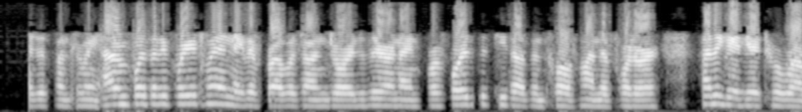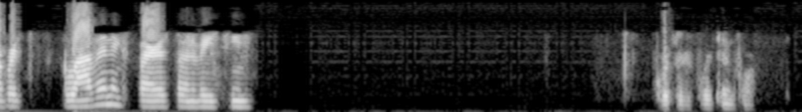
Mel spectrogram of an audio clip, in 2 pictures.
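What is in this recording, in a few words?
Sheriff East County, scanner audio trunk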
